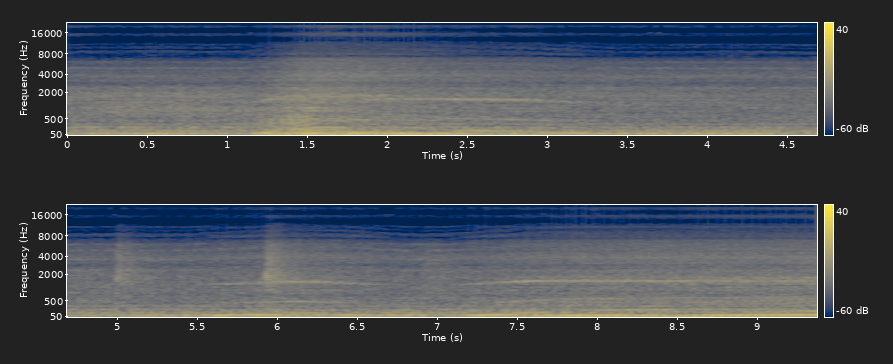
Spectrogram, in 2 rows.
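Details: Suzuki Jimny JB23W at idle: over a low idle rumble, short high chirping squeals come as the clutch pedal is pressed and the clutch disengages. Clutch squeal when pedal pressed.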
